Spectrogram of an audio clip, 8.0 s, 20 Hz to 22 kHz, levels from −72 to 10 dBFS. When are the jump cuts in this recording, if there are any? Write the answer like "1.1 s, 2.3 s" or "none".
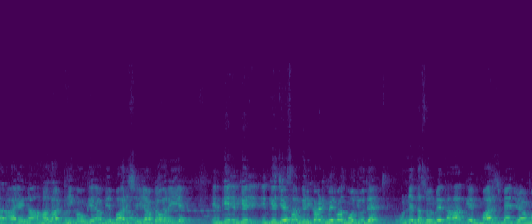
none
